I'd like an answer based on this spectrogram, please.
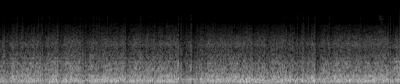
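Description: Steady engine and road noise heard from inside a moving Vauxhall Corsa with a 1.2-litre engine, a low, even rumble while cruising.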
